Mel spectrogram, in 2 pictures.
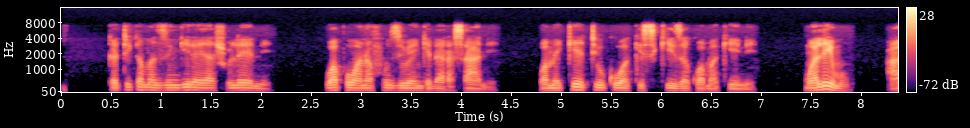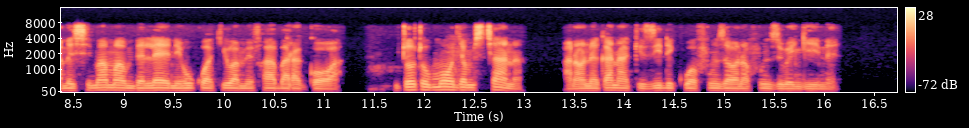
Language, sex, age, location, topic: Swahili, male, 18-24, Kisii, health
